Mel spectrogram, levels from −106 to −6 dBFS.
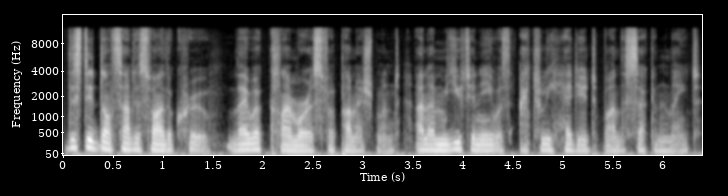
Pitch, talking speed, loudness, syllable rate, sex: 110 Hz, 195 wpm, -21 LUFS, 5.7 syllables/s, male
